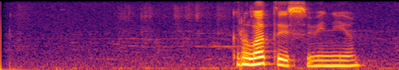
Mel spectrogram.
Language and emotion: Russian, neutral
